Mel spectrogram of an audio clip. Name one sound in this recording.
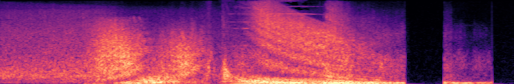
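A magic spell whooshes with sweeping, rising and falling tones.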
